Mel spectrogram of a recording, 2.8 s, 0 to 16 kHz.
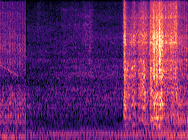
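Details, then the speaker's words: Jeep Compass 4x4 diesel at start-up: a rough clatter, then a heavy rattling thump just as the engine fires, attributed mainly to the flywheel, which is to be modified; a dual-mass flywheel clunk. "देखो जी ये sound आता है ठीक है sound आता है यह आता है मेनली फ्लाई व्हील से"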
